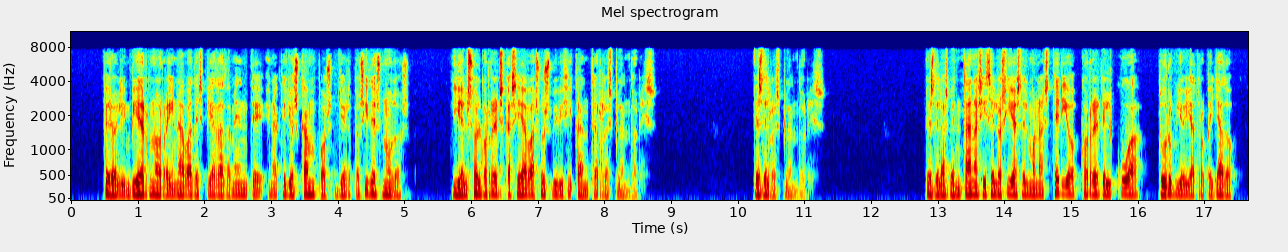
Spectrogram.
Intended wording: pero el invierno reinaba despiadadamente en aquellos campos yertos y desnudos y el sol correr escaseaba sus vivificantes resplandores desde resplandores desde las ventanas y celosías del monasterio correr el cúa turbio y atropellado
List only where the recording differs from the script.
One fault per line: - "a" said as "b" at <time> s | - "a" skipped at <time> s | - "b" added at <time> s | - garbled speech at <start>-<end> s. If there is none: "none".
none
